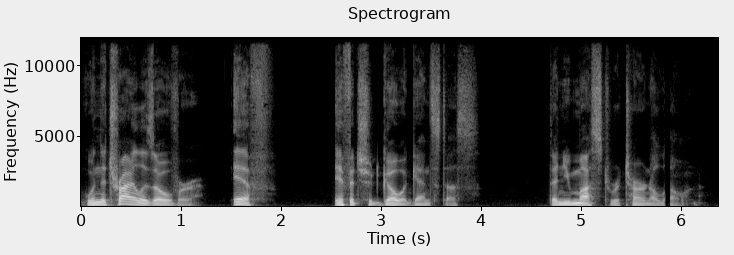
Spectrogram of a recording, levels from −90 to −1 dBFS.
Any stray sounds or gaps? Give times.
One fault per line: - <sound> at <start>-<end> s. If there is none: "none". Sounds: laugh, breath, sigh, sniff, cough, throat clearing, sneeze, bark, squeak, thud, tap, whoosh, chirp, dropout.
- dropout at 5.8-5.9 s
